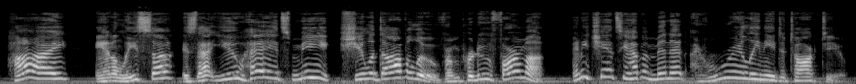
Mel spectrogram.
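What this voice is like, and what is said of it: Overly friendly, sweet calling voice. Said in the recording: “called out in her friendliest voice”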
